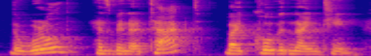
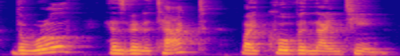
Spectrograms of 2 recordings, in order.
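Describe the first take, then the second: Both takes have the same delivery.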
